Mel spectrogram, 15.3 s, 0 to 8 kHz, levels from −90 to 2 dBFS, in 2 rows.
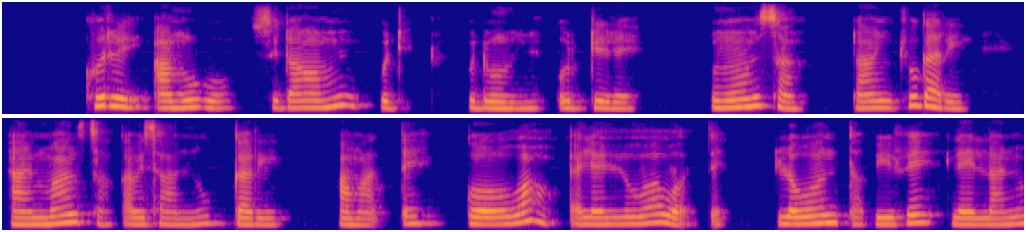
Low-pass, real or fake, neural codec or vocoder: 7.2 kHz; fake; codec, 16 kHz, 2 kbps, FunCodec, trained on LibriTTS, 25 frames a second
